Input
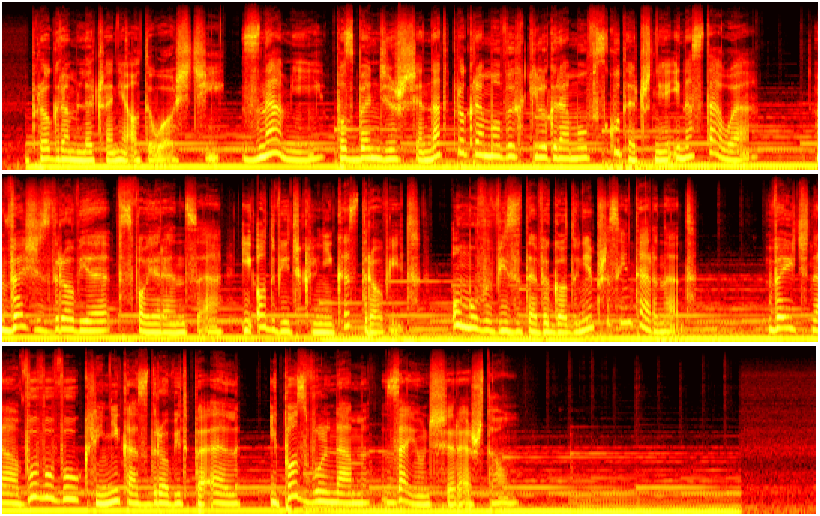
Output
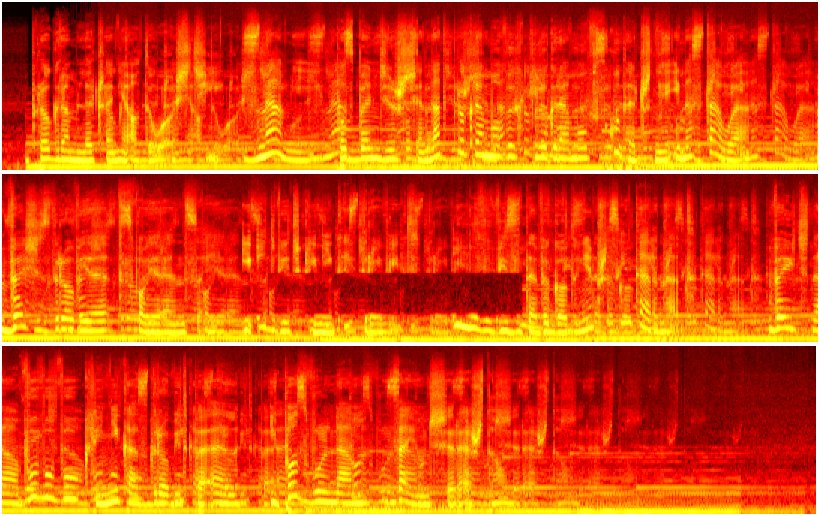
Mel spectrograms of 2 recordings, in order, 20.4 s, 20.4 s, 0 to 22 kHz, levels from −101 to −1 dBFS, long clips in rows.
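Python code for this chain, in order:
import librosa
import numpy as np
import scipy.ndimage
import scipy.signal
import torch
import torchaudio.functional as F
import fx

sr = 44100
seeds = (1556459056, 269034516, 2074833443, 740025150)

y = fx.spec_erase(x, sr, start_s=8.47, length_s=2.67, low_hz=510.0, high_hz=2300.0)
y = fx.echo_crushed(y, sr, ms=543, feedback_pct=35, bits=8, wet_db=-9.0)
y = F.gain(torch.from_numpy(y), -2.0).numpy()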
